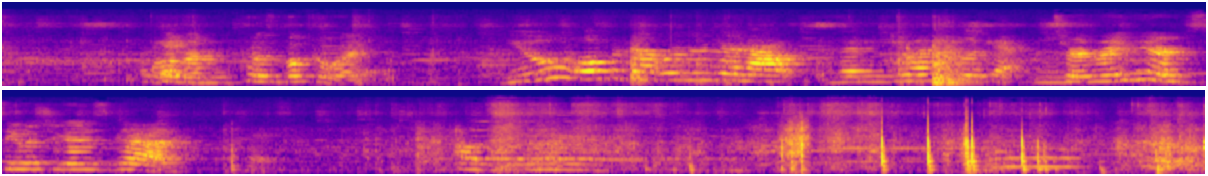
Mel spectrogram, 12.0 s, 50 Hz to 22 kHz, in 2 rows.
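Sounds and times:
wrapping paper tearing: 8.3s - 12.0s.

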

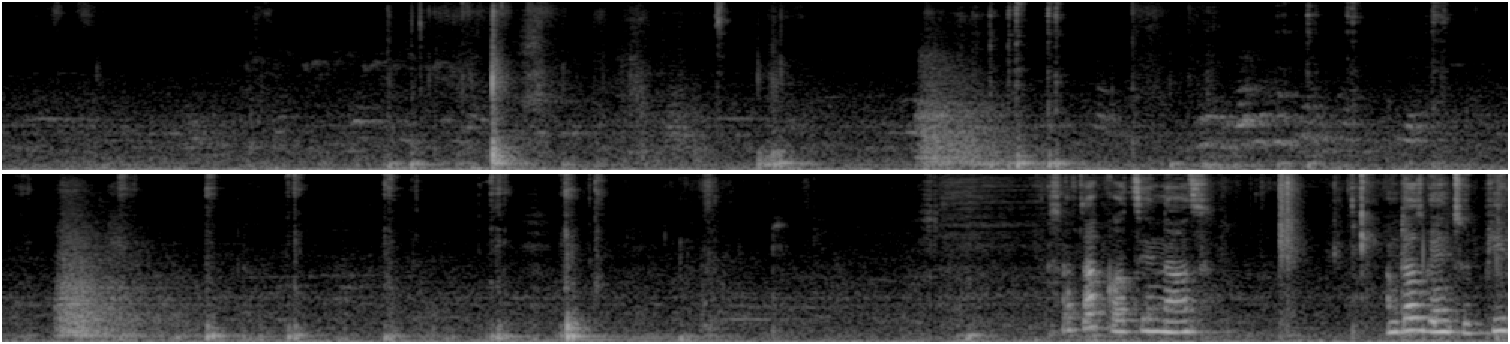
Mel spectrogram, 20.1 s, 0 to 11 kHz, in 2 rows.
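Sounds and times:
scissors snipping fabric: 8.5s - 14.1s.

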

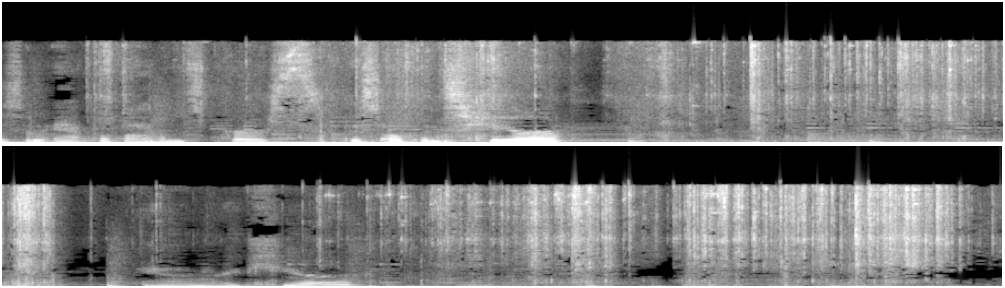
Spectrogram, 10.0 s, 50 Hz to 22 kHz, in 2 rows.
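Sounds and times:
purse rustling and clicking: 0.3s - 5.6s, 6.5s - 10.0s.

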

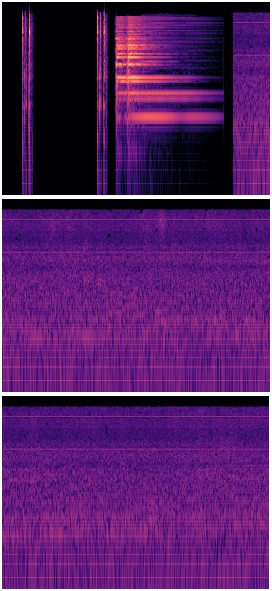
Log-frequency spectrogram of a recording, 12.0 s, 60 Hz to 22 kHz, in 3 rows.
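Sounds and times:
quick clicks: 0.3s - 0.5s, 1.4s - 1.6s
bright bell ding: 1.7s - 3.3s
busy indoor hall noise: 3.5s - 12.0s.

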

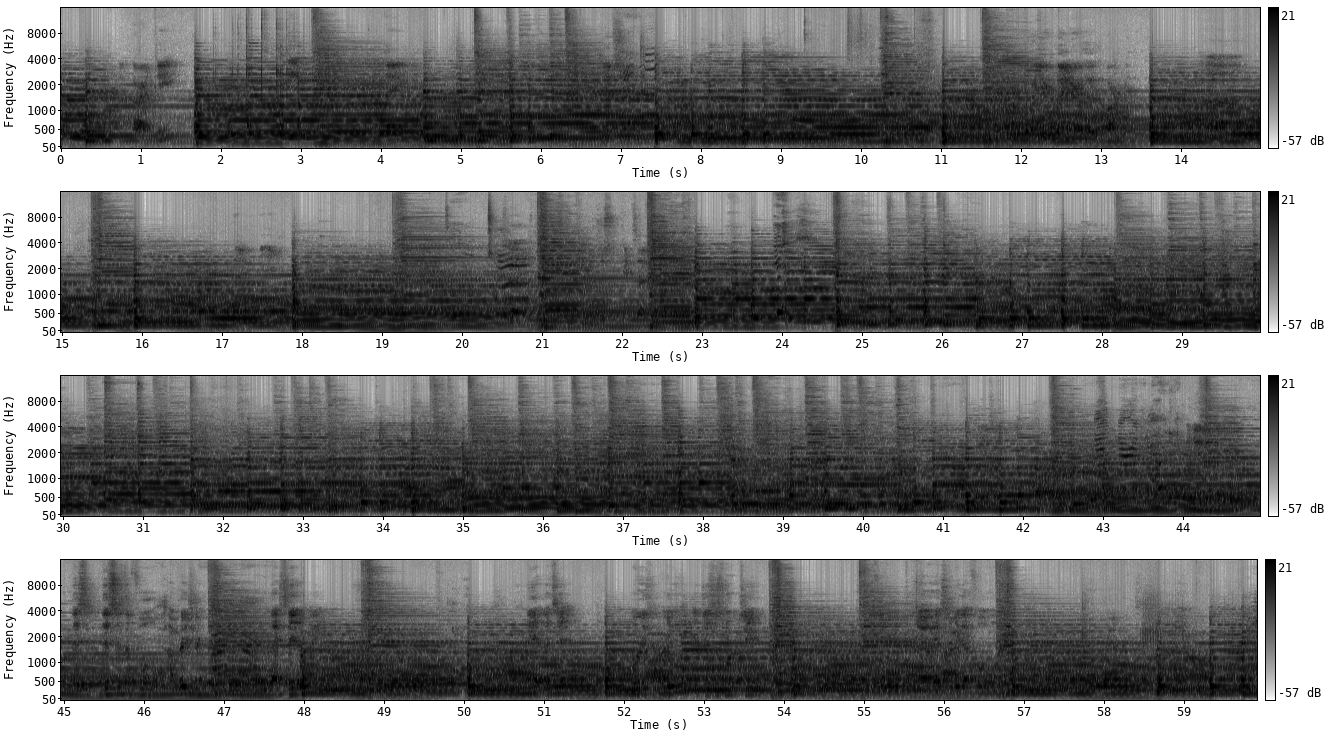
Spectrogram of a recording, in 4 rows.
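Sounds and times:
acoustic guitar strumming: 0.0s - 59.9s
upright piano chords: 0.0s - 59.9s.

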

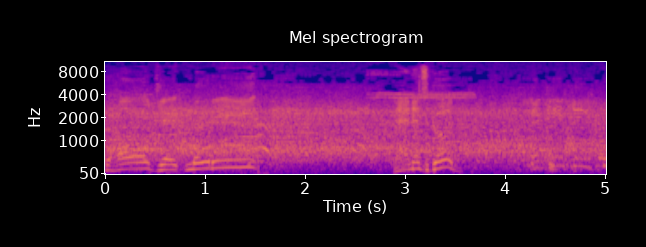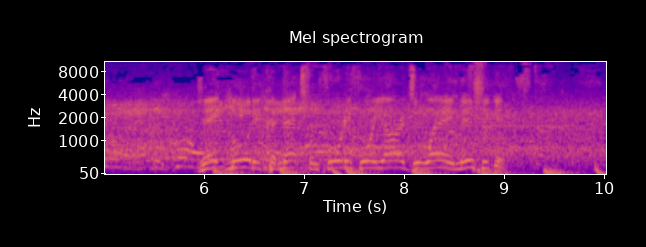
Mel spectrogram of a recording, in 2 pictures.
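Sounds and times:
stadium crowd hubbub: 0.0s - 10.0s.

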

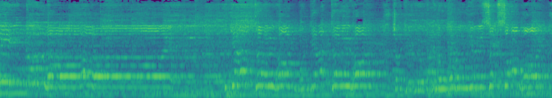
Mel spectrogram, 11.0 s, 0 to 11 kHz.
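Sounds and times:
pop backing music: 0.0s - 11.0s
woman singing into microphone: 0.0s - 11.0s.

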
